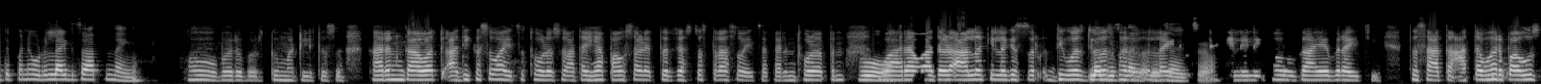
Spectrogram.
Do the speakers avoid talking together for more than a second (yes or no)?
no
